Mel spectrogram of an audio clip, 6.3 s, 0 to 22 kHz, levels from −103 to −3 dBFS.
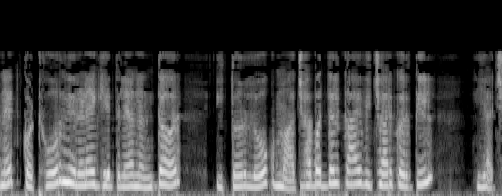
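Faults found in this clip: Dull, smeared speech throughout, nothing above 7.1 kHz; likely AAC compression at a low bitrate, fitting roughly 16 kbps, cutting bandwidth and coarsely quantising spectral lines.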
